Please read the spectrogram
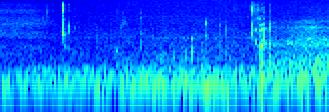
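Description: Soft mouth sounds of a man tasting a mouthful of beer: small lip smacks and tongue clicks, one about half a second in and a short cluster of them about a second and a half in.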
